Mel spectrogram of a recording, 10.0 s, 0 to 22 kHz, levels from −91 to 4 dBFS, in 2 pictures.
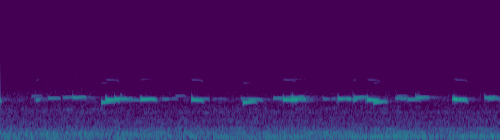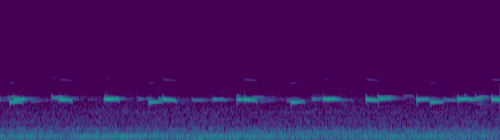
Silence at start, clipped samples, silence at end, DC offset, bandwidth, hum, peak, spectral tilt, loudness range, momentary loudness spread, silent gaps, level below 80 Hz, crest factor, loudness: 0 s; under 0.1%; 0 s; under 0.1%; 4.5 kHz; none; -30 dBFS; -8 dB/octave; 1 LU; 10 LU; none; -60 dBFS; 16 dB; -47 LUFS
